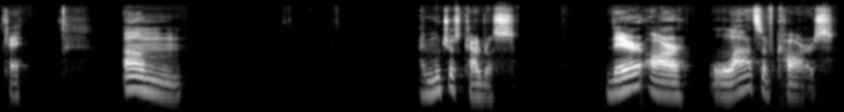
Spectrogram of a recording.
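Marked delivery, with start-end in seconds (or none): 6.1-8.4 slow model line. Shown as a demonstration. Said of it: "We can say either one".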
